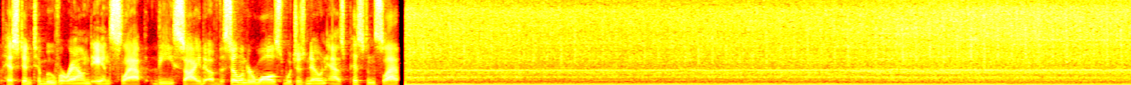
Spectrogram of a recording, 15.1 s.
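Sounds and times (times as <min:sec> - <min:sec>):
engine running with rapid knocking: 0:05.4 - 0:15.0.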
